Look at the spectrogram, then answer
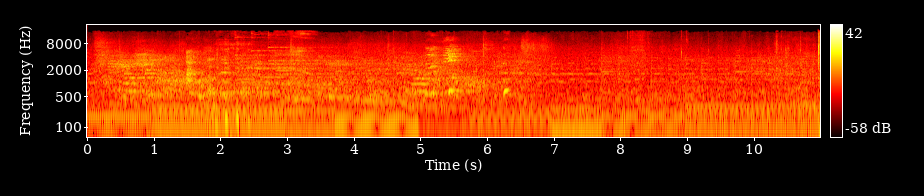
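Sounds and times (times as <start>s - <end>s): background music with bass notes: 0.0s - 5.0s, 5.9s - 11.0s.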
